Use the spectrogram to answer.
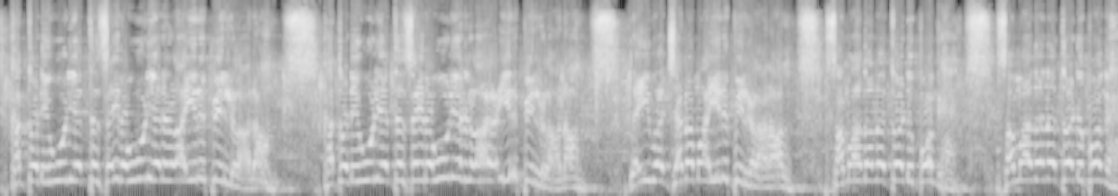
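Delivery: loud, high, rousing sermon climax; fiery pulpit shout; full-force preaching. Acted.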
